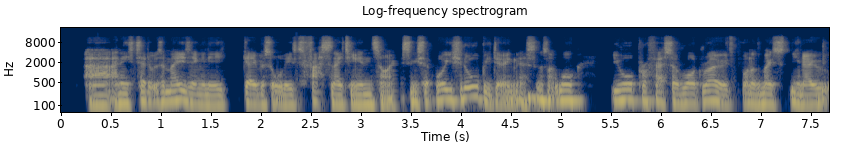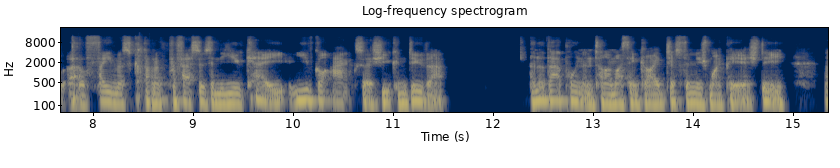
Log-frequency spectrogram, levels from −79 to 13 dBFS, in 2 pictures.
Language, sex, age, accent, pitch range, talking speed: English, male, 20-39, British, 115-135 Hz, 275 wpm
